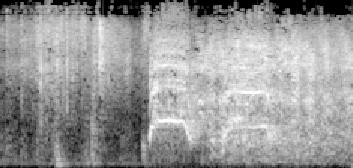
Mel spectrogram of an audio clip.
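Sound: people yelling loudly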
